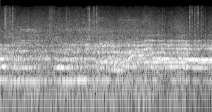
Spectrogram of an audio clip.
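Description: Music for a skating routine played over outdoor loudspeakers: held, chord-like notes that shift every half second or so, with a rising slide about a second in.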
